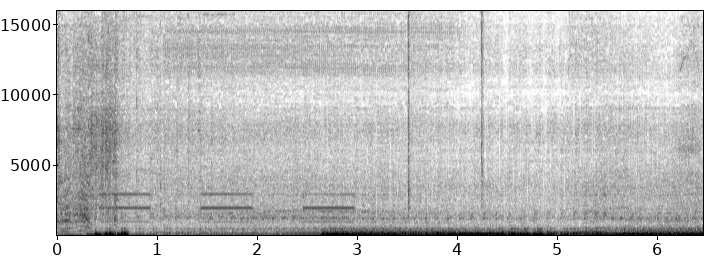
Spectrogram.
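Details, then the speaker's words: Subaru Legacy, first start after engine refresh, force start after clear-flood cranking: short crank, catches about three seconds in and settles to steady even idle, faint chime, battery light on, power steering pump sounding happy; smoke from exhaust; normal start. "Battery light. Okay. Power steering pump sounds super happy."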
